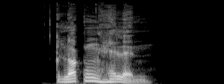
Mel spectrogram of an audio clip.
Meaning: inflection of glockenhell: 1. strong genitive masculine/neuter singular 2. weak/mixed genitive/dative all-gender singular 3. strong/weak/mixed accusative masculine singular 4. strong dative plural
- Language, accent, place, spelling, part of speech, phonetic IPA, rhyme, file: German, Germany, Berlin, glockenhellen, adjective, [ˈɡlɔkn̩ˈhɛlən], -ɛlən, De-glockenhellen.ogg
